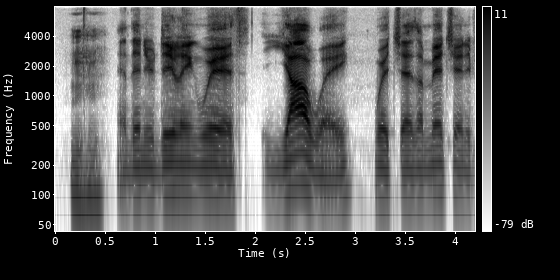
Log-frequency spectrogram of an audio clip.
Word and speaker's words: Yahweh: Jehovah is not actually a real word. That's actually a mispronunciation of the word Yahweh.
